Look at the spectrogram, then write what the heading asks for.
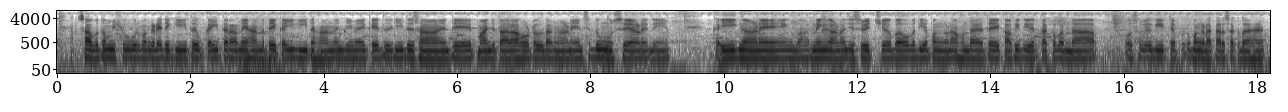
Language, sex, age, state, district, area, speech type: Punjabi, male, 18-30, Punjab, Ludhiana, urban, spontaneous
